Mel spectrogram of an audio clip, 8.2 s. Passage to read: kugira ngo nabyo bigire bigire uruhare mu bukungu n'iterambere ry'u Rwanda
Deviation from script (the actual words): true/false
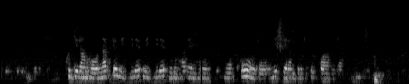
false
